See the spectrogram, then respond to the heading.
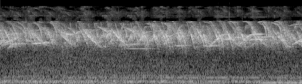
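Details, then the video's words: Canaries trained for singing competition, several birds singing together in a contest-like setting: a loud, dense, continuous torrent of fast trills and rapid chirps, overlapping voices with no pauses. "Kicauan Squad Kenari Siap Gantang!"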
